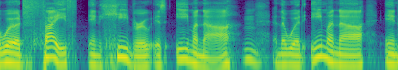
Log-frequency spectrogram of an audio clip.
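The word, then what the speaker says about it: אמונה: And in Hebrew, the word is imana. Yes. Imana. Yeah. But it's faith. I know it looks like emuna, but it's pronounced imana. Yeah. Imana.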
